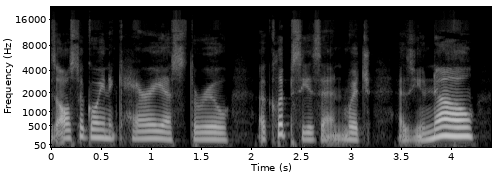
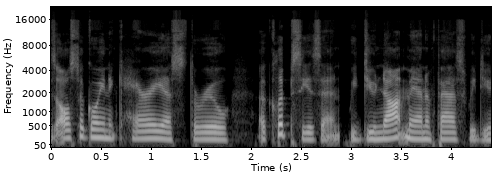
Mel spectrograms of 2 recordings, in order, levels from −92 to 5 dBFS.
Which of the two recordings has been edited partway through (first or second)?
second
